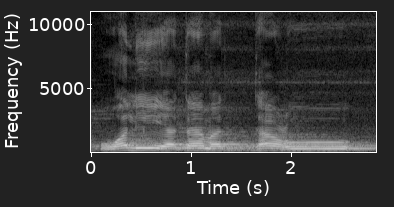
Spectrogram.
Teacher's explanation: واؤ ساکن سے پہلے پیش ہے، واؤ مدہ ہوا، اس لیے واؤ مدہ کو ایک الف کے برابر کھینچ کر پڑھیں گے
